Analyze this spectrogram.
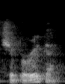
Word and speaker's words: Chiporukha: Chiporukha. Is that how you say it? That's correct. Chiporukha.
